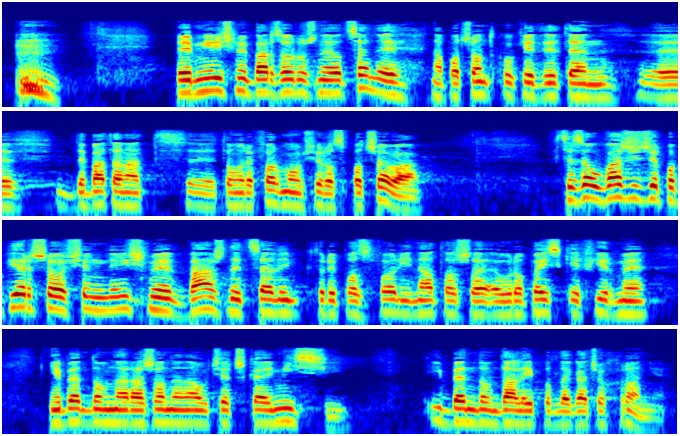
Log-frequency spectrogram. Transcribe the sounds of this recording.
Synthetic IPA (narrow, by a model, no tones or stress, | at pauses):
mʲjelʲiɕmɘbaɾd̪zɔɾuʐnɛɔt̪sɛnɘnapɔt͡ʂɔnt̪̚kukʲɛd̪ɘt̪ɛn | d̪ɛbat̪anat̪t̪ːɔ̃w̃ɾɛfɔɾmɔ̃w̃ɕɛɾɔspɔt͡ʂɛwa | xt̪sɛzauvaʐɘd͡ʑʐɛpɔpʲjɛɾfʂɛɔɕɔŋɡnɛlʲiɕmɘvaʐnɘt̪sɛlkt̪uɾɘpɔzvɔlʲinat̪ɔʐɛːwɾɔpɛjskʲɛfʲiɾmɘ | ɲɛbɛnd̪ɔ̃w̃naɾaʐɔnɛnaut͡ɕɛt͡ʂkɛːmʲisʲji | ibɛnd̪ɔ̃w̃d̪alɛjpɔd̪lɛɡat͡ɕɔxɾɔɲɛ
